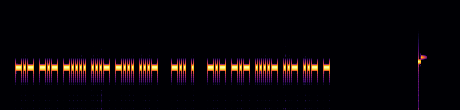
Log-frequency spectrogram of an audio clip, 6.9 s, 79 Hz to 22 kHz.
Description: Morse code, heard as a keyed tone, about 37 wpm, 700 Hz. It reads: KK6VBV DE KK4UUT
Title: USA Callsign DE Callsign - 6 Characters - 40wpm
